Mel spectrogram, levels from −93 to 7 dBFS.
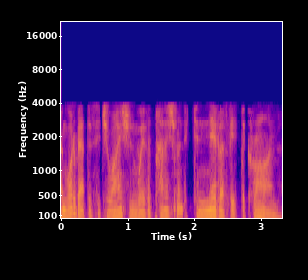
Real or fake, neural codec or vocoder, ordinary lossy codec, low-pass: fake; codec, 44.1 kHz, 7.8 kbps, DAC; AAC, 16 kbps; 7.2 kHz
